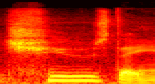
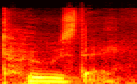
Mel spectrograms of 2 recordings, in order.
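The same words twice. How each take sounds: First: The word is said in a British accent. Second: The word is said in an American accent. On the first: This is how the speaker talked years ago. "I don't say Tuesday anymore like I used to" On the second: This is how the speaker talks now. "I say Tuesday"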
